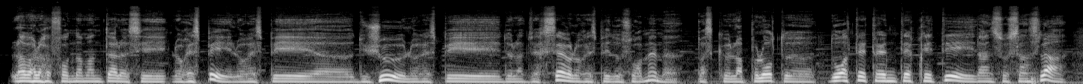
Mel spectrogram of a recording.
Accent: Mauléon-Licharre, Nouvelle-Aquitaine, France; je suis natif de Moléon

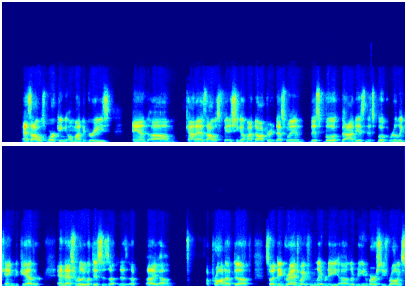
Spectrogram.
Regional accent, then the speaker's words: Western North Carolina, United States; accent: Southern; I'm from, if you can tell from my accent, I'm from the South. I'm from Western North Carolina. Grew up in Western North Carolina

